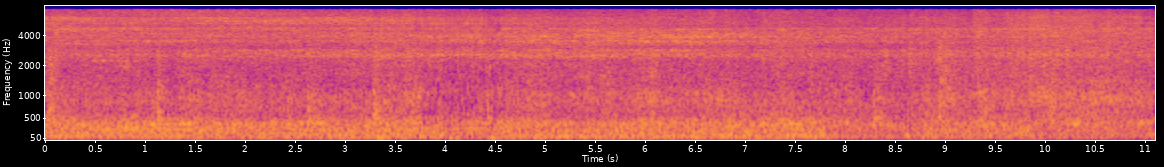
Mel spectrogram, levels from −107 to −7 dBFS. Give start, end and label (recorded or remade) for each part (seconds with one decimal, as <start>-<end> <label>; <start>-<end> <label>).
0.0-3.7 recorded; 3.7-4.6 remade; 4.6-11.1 recorded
